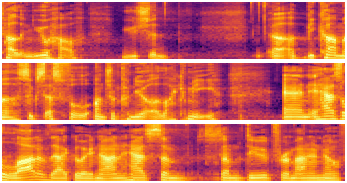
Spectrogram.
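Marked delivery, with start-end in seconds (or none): 2.9-5.6 put-on posh upper-class British accent. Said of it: "speaking with a posh British accent".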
